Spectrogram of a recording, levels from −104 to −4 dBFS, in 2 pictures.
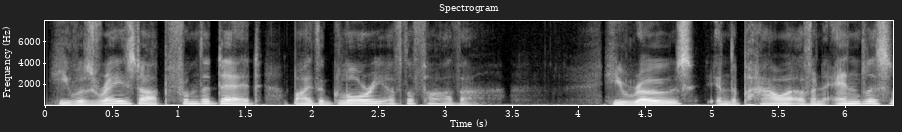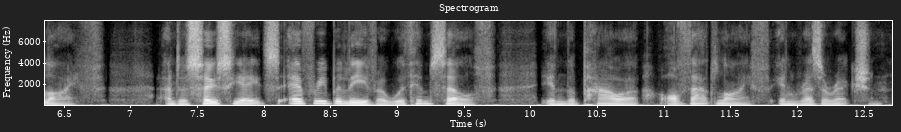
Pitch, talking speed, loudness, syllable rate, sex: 140 Hz, 170 wpm, -19 LUFS, 5.1 syllables/s, male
